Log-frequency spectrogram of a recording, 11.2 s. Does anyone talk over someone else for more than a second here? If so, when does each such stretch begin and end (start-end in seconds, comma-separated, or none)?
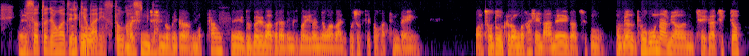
1.1-2.4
